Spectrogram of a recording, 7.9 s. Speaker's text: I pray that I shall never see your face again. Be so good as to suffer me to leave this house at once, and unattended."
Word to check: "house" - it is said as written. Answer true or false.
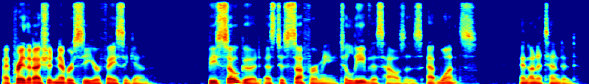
false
